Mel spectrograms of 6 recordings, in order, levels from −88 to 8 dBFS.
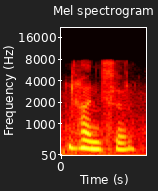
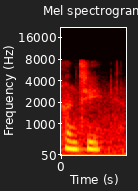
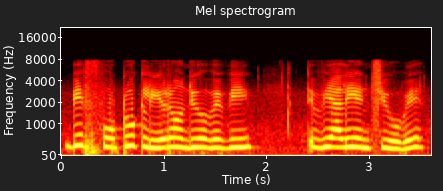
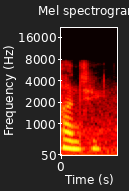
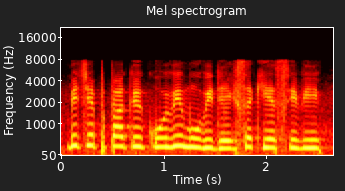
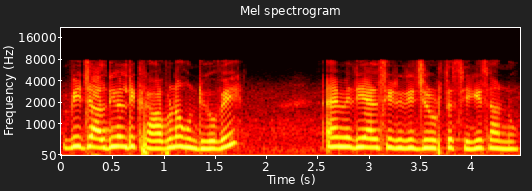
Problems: none marked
